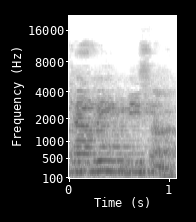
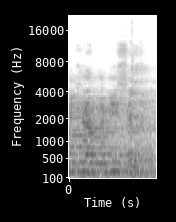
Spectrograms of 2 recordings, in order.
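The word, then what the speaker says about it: Calinisan: It's hard to pronounce my name, so think of Cali Nissan. Just take out one S on the Nissan, okay? So my name is Cali Nissan.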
